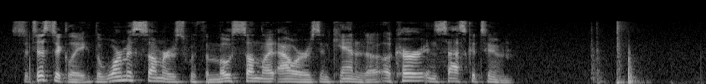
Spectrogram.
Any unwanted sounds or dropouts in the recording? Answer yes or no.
yes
